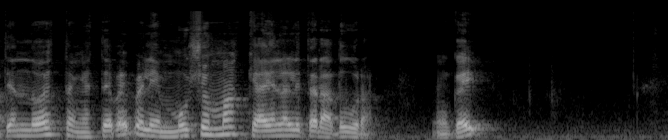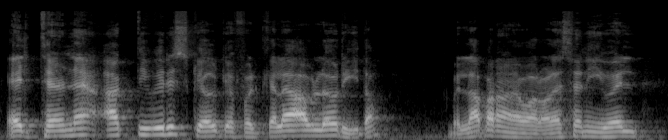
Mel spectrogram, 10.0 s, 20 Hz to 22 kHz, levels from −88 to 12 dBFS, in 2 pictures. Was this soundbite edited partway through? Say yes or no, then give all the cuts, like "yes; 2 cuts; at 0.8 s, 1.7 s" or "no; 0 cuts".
no; 0 cuts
